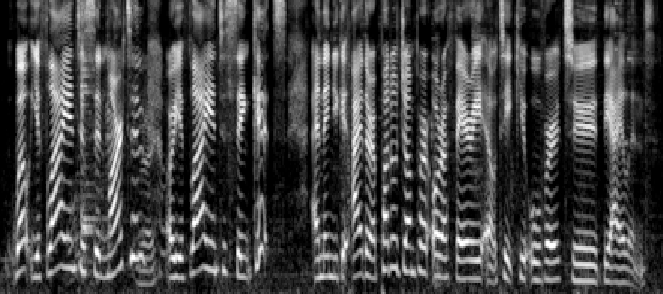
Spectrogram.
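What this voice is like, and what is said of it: Scottish accent. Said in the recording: “I heard this accent... I didn't realize the Dutch Caribbean had a Scottish”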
